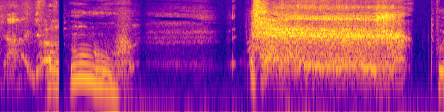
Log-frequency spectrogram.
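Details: Streamer sneezing: a rising vocal inhale, then a loud, wet, explosive sneeze burst sustained about two seconds.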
